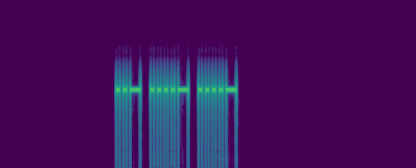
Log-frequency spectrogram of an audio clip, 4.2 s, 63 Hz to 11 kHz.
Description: Morse code, heard as a keyed tone, about 34 wpm, 700 Hz. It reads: U44
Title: All Cut Numbers - 3-Digit 35wpm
